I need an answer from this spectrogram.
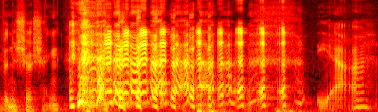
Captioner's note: all laugh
